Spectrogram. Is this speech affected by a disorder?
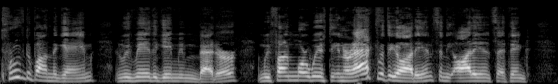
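No.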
